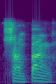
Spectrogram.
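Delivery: champán drawn out slowly with a French lilt. Shown as a demonstration. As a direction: give champán a little French tone. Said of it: "le dan el tonito de ahí francés".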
